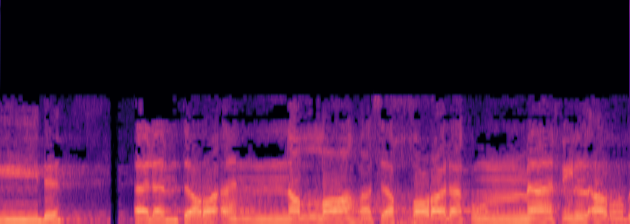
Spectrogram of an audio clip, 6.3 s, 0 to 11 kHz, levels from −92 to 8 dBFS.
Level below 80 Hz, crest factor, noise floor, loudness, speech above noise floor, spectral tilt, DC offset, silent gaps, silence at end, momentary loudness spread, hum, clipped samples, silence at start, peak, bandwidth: -58 dBFS; 14 dB; -38 dBFS; -16 LUFS; 22 dB; -7 dB/octave; 0.1%; none; 0 s; 5 LU; none; under 0.1%; 0 s; -4 dBFS; 6.6 kHz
